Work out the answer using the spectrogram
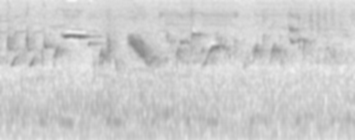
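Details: Male European goldfinch in a mulberry tree sings a courtship song near a female before mating: a fast, tinkling twitter of high, liquid notes and buzzy trills without pause, over a faint low murmur.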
